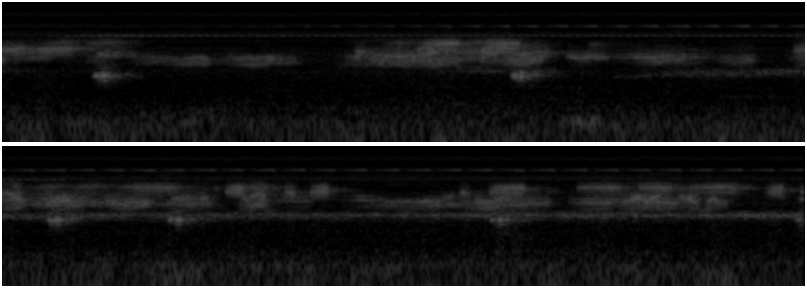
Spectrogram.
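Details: Many frogs chorus in a Balinese jungle, clusters of crackling, chirping calls rising and falling every few seconds, with scattered short low downward notes and a continuous high-pitched whine underneath.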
